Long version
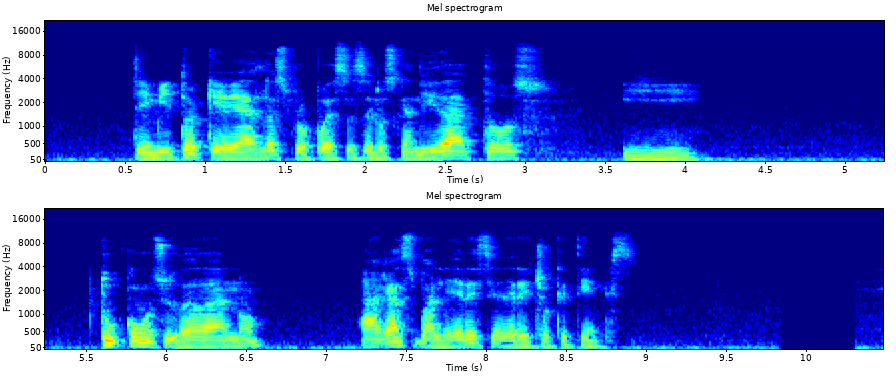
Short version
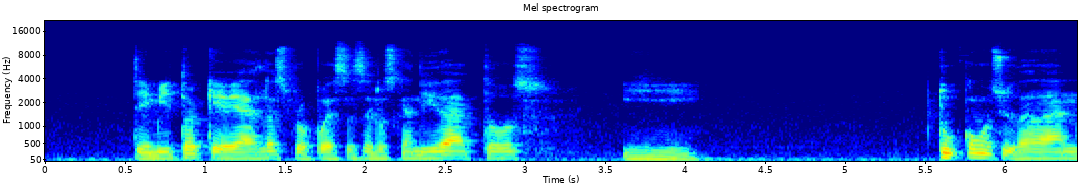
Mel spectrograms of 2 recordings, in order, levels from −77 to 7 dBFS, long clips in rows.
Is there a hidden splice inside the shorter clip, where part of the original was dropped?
no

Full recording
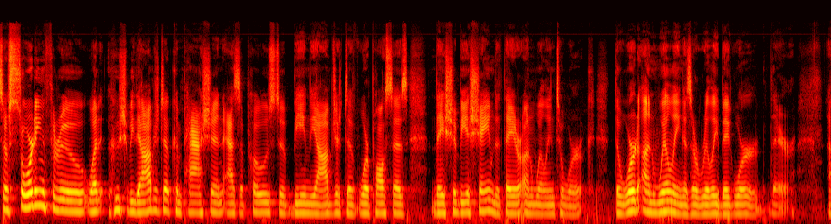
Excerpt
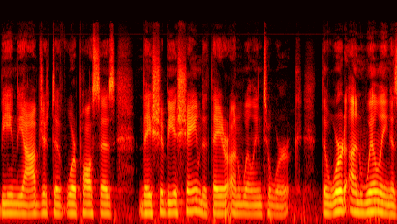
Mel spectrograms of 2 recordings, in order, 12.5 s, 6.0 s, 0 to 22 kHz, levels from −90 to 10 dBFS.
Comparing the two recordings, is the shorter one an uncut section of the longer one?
yes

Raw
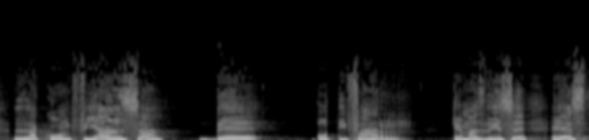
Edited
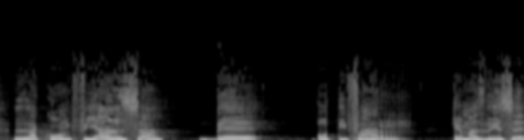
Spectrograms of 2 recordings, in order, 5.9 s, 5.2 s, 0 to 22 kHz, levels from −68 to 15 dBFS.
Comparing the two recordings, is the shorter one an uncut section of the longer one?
yes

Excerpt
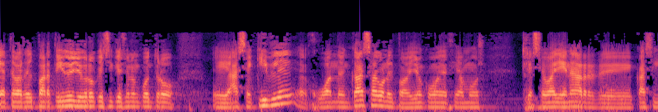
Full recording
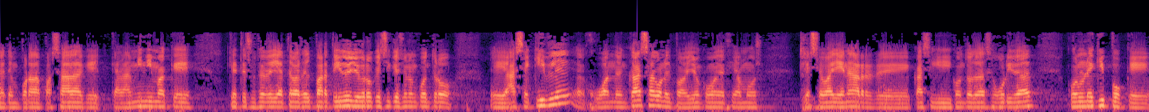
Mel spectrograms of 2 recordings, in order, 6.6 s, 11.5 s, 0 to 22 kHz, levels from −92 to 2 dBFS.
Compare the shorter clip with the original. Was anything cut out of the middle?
no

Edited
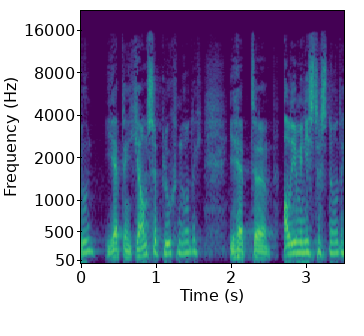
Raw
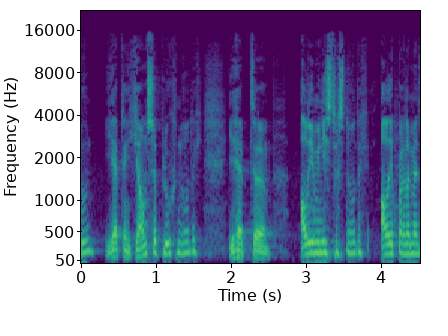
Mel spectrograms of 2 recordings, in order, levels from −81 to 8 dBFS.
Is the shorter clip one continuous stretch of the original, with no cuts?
no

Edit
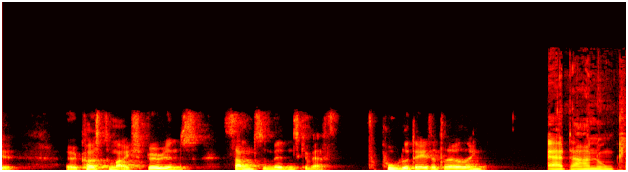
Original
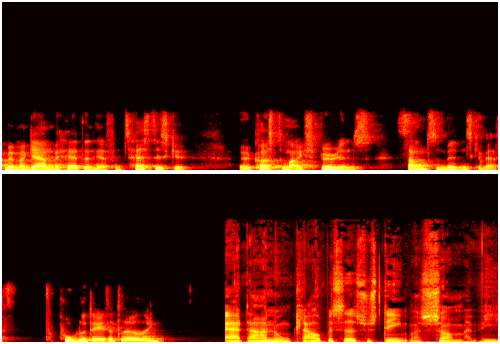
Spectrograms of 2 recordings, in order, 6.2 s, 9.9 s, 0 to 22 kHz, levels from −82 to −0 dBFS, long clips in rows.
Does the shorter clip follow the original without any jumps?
yes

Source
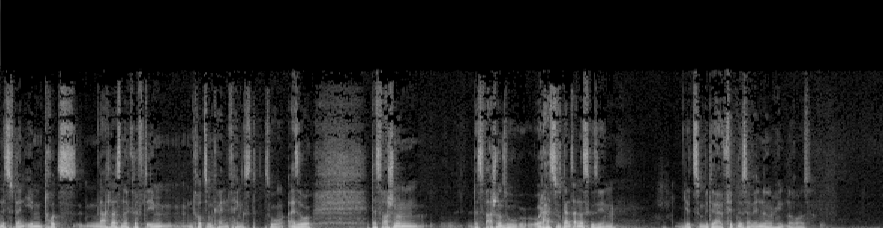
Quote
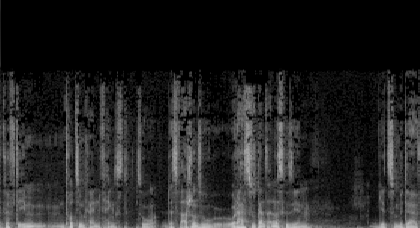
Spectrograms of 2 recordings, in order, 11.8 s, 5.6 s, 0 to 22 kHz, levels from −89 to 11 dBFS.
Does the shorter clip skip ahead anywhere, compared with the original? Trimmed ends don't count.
yes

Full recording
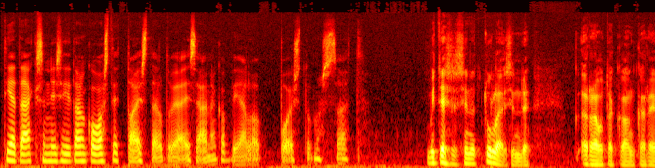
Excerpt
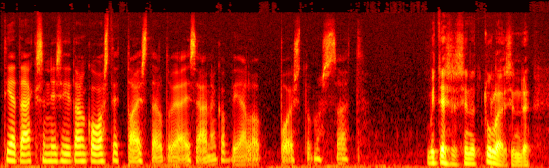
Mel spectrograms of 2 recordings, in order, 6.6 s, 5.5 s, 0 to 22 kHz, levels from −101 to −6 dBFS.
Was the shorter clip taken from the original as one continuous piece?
yes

